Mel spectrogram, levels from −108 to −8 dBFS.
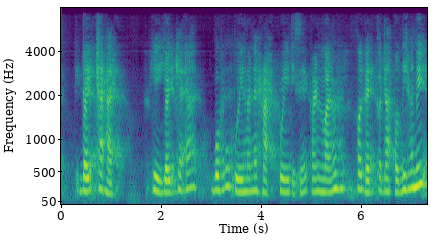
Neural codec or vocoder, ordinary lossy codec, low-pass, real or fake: codec, 16 kHz, 0.5 kbps, FreqCodec, larger model; none; 7.2 kHz; fake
